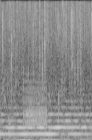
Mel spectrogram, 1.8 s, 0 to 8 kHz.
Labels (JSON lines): {"label": "biophony, midshipman", "recorder": "SoundTrap 500"}
{"label": "biophony, croak", "recorder": "SoundTrap 500"}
